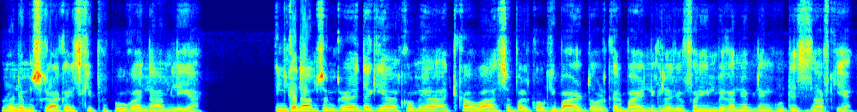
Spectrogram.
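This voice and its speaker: A man narrating a romance novel in a steady, unhurried storytelling voice. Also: medium pitch, no echo, studio quality. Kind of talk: audiobook novel reading.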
